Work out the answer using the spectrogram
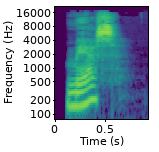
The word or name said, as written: mærs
